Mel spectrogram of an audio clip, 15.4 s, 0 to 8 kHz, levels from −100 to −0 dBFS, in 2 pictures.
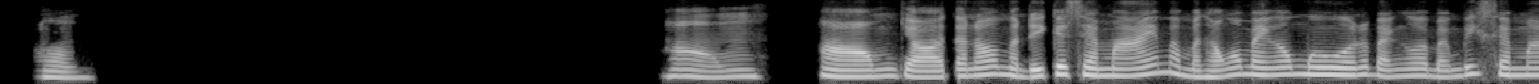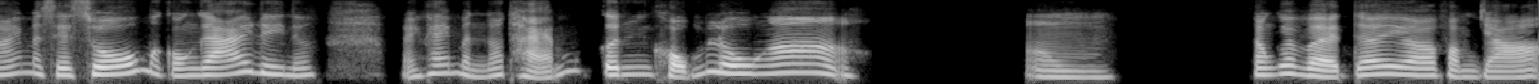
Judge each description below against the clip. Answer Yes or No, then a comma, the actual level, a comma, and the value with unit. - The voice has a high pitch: Yes, high, 220 Hz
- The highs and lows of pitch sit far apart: No, average, 4.2 semitones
